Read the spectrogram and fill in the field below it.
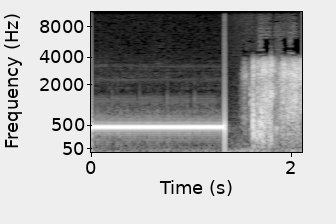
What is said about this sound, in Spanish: Bueno, ahí se está marcando.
